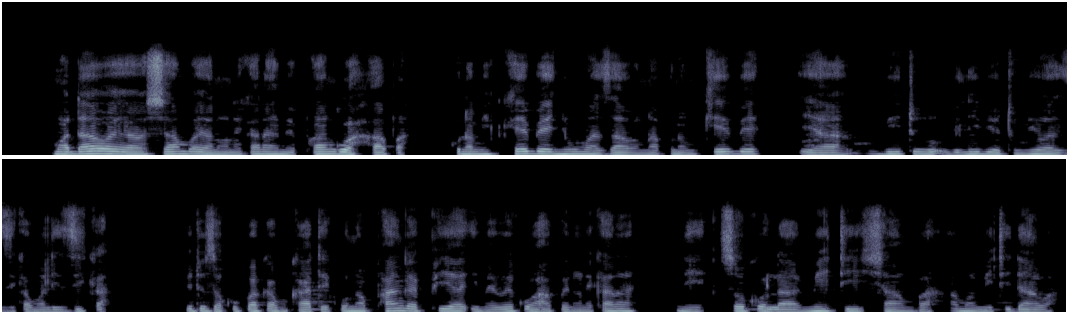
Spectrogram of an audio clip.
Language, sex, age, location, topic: Swahili, female, 36-49, Wajir, health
